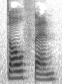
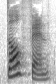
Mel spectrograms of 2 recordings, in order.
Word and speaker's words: dolphin: 돌고래는 영어로 dolphin. Dolphin. 여기 ph가 또 있어서 f 사운드가 났지요?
